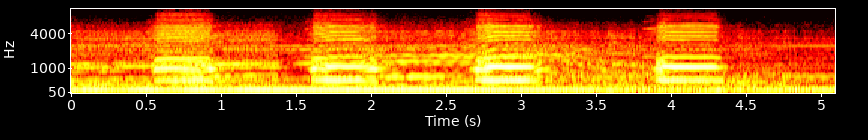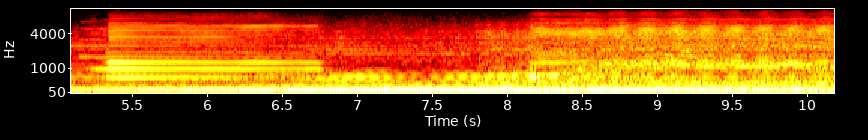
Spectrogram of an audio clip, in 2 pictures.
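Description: Live experimental rock instrumental from EBow guitar, theremin, bass and tenor saxophone: a steady low drone runs under short reedy blasts about once a second, then a long held note. Pitches glide up and down around three and eight seconds in.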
